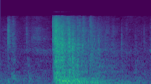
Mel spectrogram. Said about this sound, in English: Now this week, I've come to the hospital at the Taji Military Complex to meet some of the health personnel who work here. And I'm just going to go through the side door here.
